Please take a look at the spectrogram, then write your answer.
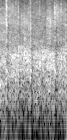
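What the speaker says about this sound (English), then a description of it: "Another round of applause." Conference audience clapping at the end of a session, a brief, dense burst of applause from a seated crowd at moderate distance.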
